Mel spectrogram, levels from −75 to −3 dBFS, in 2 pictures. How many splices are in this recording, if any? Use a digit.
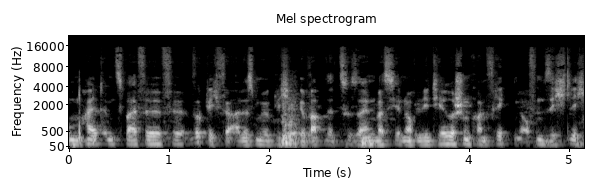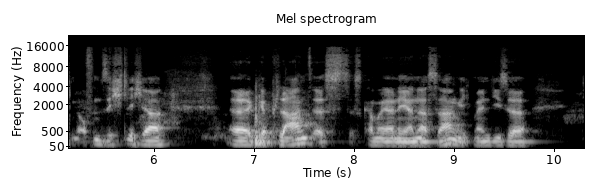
2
